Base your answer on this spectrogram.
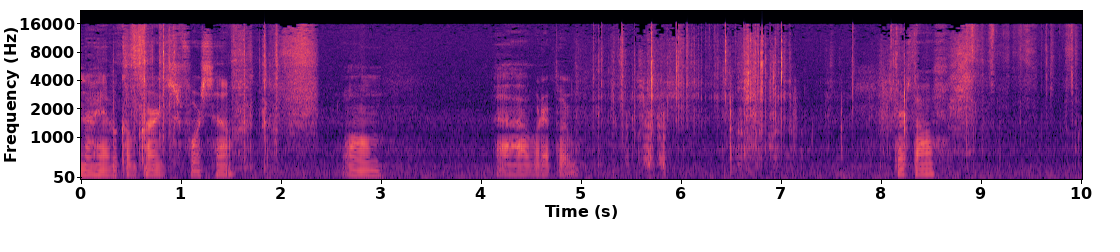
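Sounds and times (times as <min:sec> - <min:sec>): rustling scrape: 0:00.4 - 0:00.9, 0:01.5 - 0:02.4, 0:05.1 - 0:10.0.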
